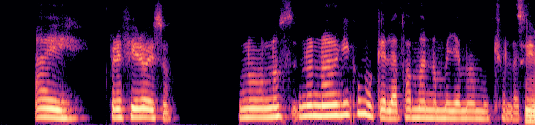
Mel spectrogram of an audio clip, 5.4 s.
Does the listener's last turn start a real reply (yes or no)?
yes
